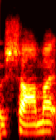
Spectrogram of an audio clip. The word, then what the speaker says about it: Syama: And so Syama is obviously not spelled with an H because you see it listed on my picture. So don't do that. But it's SYAMA.CLUB.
